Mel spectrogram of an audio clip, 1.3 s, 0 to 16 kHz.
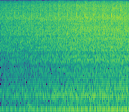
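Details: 2009 Yamaha TMax scooter right after fitting the fuel pump: engine catches and settles into an even, low thumping run building smoothly, no misses or odd noises; healthy after repair.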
